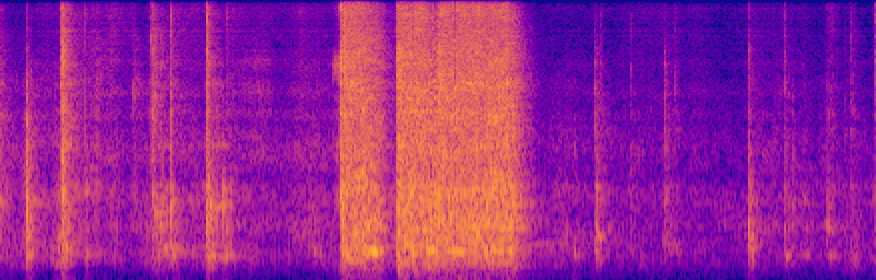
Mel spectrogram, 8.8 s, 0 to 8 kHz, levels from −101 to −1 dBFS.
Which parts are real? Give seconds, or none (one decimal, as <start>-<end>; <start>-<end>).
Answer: 4.3-5.5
